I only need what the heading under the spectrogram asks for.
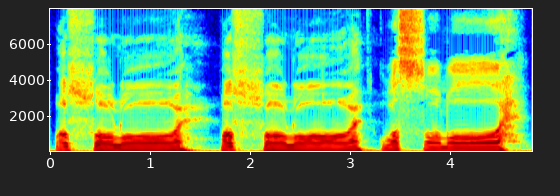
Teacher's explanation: وقرأ ورش منفردا والصلاة بتغليظ اللام، وبعد كده لما يقرأ والصلاة نلاحظ الهاء اللي هي بتاعة الصلاة، والصلاة والصلاة والصلاة، بدون تعنت كده، نعم، بلطف يعني كده.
